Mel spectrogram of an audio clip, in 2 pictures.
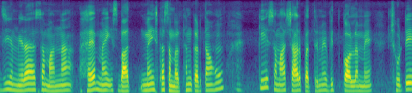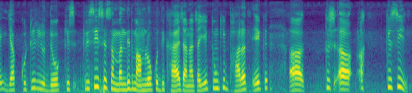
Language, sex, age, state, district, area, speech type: Hindi, male, 30-45, Uttar Pradesh, Sonbhadra, rural, spontaneous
